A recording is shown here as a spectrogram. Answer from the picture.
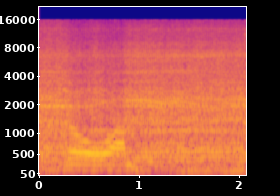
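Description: Vincent six-inch screw press, driven by a 5 hp electric motor at 90 RPM, running with a steady mechanical hum and a thin high steady tone.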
